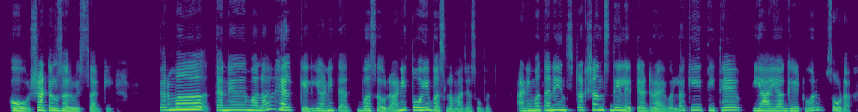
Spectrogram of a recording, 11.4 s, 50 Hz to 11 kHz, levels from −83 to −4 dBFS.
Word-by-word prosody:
हो, 190 -8 +4
शटल 235 +3 +4
सर्व्हिससारखी. 175 -5 -2 0.6
तर 260 +1 -1
मग 305 +1 +5
त्याने 265 +1 0
मला 250 0 +1 0.2
हेल्प 275 -3 +4
केली. 205 +1 -1
आणि 220 +1 0
त्यात 210 -3 -5 0.2
बसवलं 210 -6 -1
आणि 230 +7 +1
तोही 265 +1 +5
बसला 195 -4 -4
माझ्यासोबत. 170 -1 -9 0.4
आणि 195 +2 -1
मग 225 +1 +2
त्याने 245 +2 +2
इन्स्ट्रक्शन्स 260 +1 0
दिले 250 -5 +3
त्या 195 -1 0
ड्रायव्हरला 180 +4 -3
की 265 0 -3
तिथे 250 +3 0 0.3
या-या 210 -1 +2
गेटवर 210 +6 -2
सोडा 230 - -1
230 Hz, 145 wpm, -24 LUFS, 195-260 Hz, 0.6 s, मग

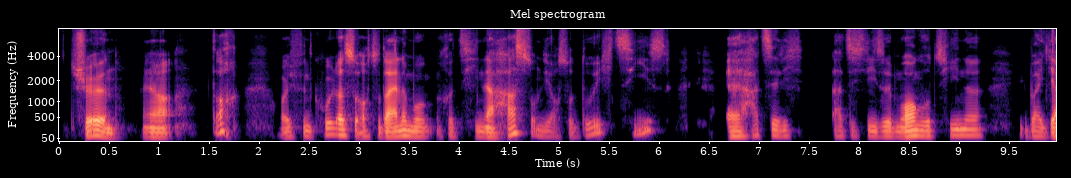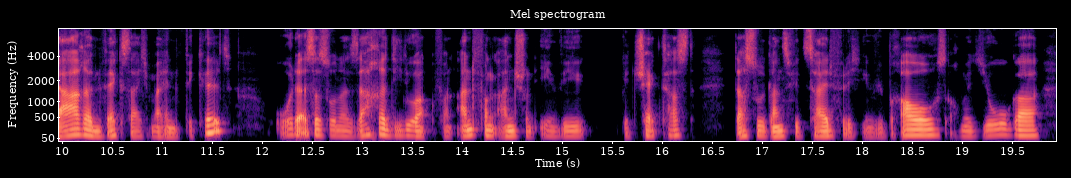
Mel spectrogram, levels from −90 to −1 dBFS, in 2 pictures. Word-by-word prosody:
Schön, 75 -1 +5 0.2
ja 80 -2 +1 0.4
doch. - - -4 0.4
Und 85 - -5
ich 85 - -7
finde 90 +1 -8
cool, 120 0 -1
dass 110 -1 +6
du - - +1
auch 95 - -4
so 85 - -6
deine 90 +4 +6
Morgenroutine 90 -2 -3
hast 145 0 +2
und 105 - -11
die 90 - -10
auch 85 - -16
so 80 - -9
durchziehst. 80 - -8 0.5
Äh, 90 0 0
hat 105 +3 -7
sich 95 -3 -5 0.3
hat 90 0 -12
sich 90 +1 -7
diese 95 0 -3
Morgenroutine 100 +4 +1 0.3
über 90 - -8
Jahre 95 +7 +6
hinweg, 95 +2 +1
sage 90 0 -2
ich 90 - -15
mal, 85 -1 -4
entwickelt 150 - 0 0.4
oder - - +2
ist - - +3
das 110 - +2
so 105 -1 -3
'ne 95 -2 -5
Sache, 115 +5 +1
die 95 - -8
du 100 -2 +1
a 95 - -2
von - - -12
Anfang 105 0 0
an 90 +2 0
schon 90 -1 -5
irgendwie 95 0 -6 0.3
gecheckt - - -2
hast, 100 0 -3 0.4
dass 95 +4 +2
du 95 0 -1
ganz 90 +1 +1
viel 90 - -7
Zeit 95 +2 +2
für 95 - -9
dich 80 - -9
irgendwie 85 -1 -12
brauchst, 110 +1 +4
auch - - -21
mit 90 -1 -7
Yoga 105 0 +2
95 Hz, 185 wpm, -25 LUFS, 90-105 Hz, 0.5 s, dass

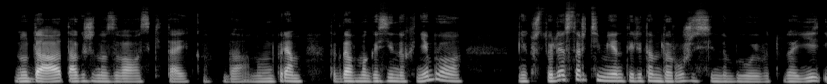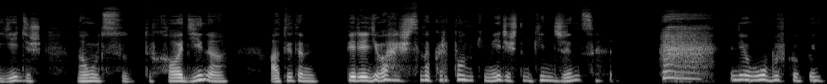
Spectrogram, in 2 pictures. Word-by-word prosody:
Ну 145 +1 +2
да, 140 +1 +8
также 145 +1 +1
называлась- 135 -1 -1
китайка. 130 +1 -5
Да, 125 0 -7
ну 135 +1 -6
мы 135 - -3
прям 145 -1 +3 0.2
тогда 150 +2 +4
в - - -5
магазинах 145 0 -1
не 165 +5 +2
было, 180 -9 0 0.6
мне 145 0 -2
кажется, - - -6
то 155 - +3
ли 205 - +1
ассортимент, 200 -8 +1
или 155 0 -1
там 155 -1 0
дороже 150 +3 -2
сильно 140 -2 -2
было, 135 0 -5
и 130 - -4
вот 130 +2 -12
туда 140 0 -5
е 150 +5 -1
едешь, 150 +1 -3 0.3
на 145 - +1
улицу 145 -4 -3
т - - -14
холодина, 155 -1 +2 0.4
а 135 - +1
ты 170 - -3
там 150 -5 -2 0.3
переодеваешься 180 +3 +5
на 200 - +1
картонке, 195 -2 -4
меряешь 180 +1 0
там 180 -3 -10
какие-нибудь 175 0 -4
джинсы. 165 0 -5 1.3
Или 205 +2 -1
обувь 200 -1 +2
какую-нибудь. 170 -1 -7
155 Hz, 165 wpm, -26 LUFS, 140-175 Hz, 1.3 s, да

